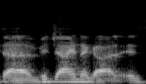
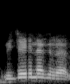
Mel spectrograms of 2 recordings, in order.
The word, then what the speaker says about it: Vijayanagara: I was pronouncing it Vijayanagar, but it's yeah. is it not? Vijayanagara Empire. Yeah, Okay. Vijayanagara.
